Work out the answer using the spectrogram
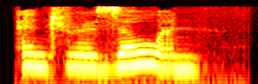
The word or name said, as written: enterozoan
